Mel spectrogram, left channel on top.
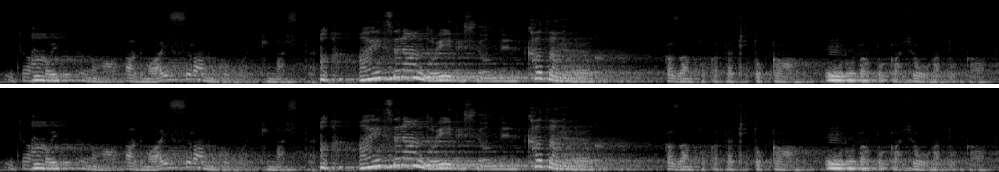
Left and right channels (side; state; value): both; identical; correlation 1.00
